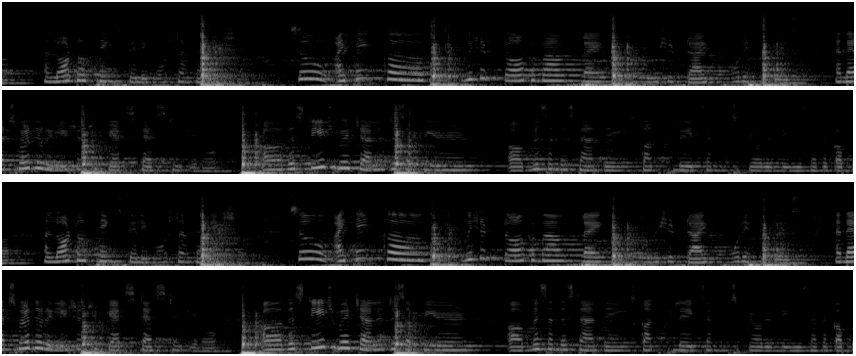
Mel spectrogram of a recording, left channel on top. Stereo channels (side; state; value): both; normal; correlation 0.93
